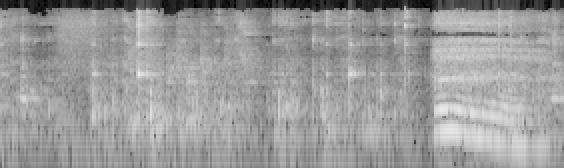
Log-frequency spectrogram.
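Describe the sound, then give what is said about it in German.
A spoon stirring a mixture in a bowl while batter is being worked smooth, giving soft, irregular clinks and scrapes at a low level throughout. “ich das jetzt mit rühren? Oder soll ich immer noch weiter rühren? Rühr mal ruhig.”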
